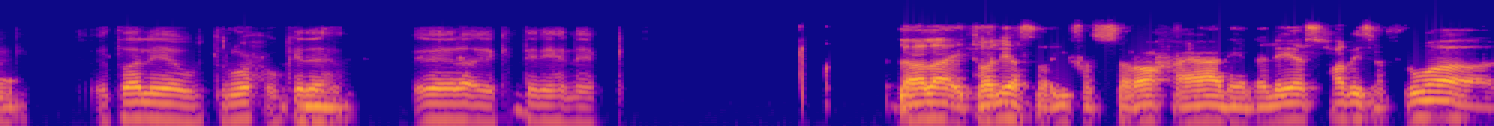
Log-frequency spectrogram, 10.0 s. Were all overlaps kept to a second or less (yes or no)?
yes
